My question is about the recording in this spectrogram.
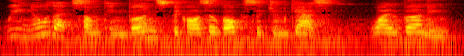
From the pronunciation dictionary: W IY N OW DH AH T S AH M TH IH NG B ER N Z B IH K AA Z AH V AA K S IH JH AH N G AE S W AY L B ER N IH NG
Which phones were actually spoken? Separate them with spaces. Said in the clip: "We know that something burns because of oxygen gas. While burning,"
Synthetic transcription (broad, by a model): W IY N OW DH AH T S AH M TH IH NG B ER N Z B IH K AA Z AH V AA K S IH JH AH N G AE S W AY L B ER N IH NG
